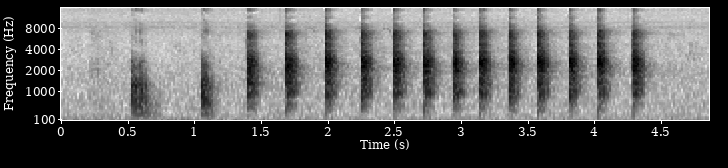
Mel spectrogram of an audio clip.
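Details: Angry starling giving a harsh scolding alarm, a rapid series of about fourteen rasping, noisy chatter notes at a steady quick pace, growing louder after the first few, in a quiet setting.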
